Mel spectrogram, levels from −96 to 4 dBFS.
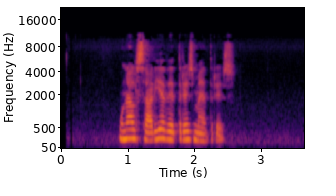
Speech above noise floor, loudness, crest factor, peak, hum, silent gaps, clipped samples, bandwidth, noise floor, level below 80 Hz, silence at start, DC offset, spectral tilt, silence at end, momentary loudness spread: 37 dB; -29 LUFS; 18 dB; -14 dBFS; none; none; under 0.1%; 11.5 kHz; -66 dBFS; -84 dBFS; 0.9 s; under 0.1%; -3 dB/octave; 1.05 s; 13 LU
